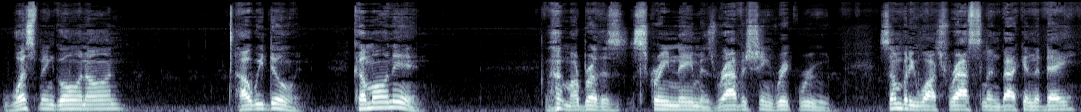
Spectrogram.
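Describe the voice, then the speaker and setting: A man talks loosely into his phone outdoors on a livestream, greeting viewers as they arrive. He sounds stuffed-up and nasal from a cold. His voice sits at an ordinary middle pitch, and the sound is dry and close. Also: a little slow, pauses often, no room sound. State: nasal congestion. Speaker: livestream host. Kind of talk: casual livestream talk. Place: outdoors near homes.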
